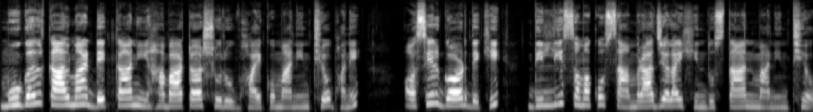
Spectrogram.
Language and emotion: Nepali, neutral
